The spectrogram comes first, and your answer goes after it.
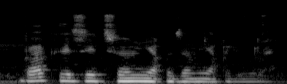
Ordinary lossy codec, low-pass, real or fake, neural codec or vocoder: MP3, 96 kbps; 10.8 kHz; real; none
